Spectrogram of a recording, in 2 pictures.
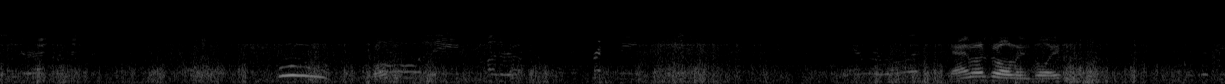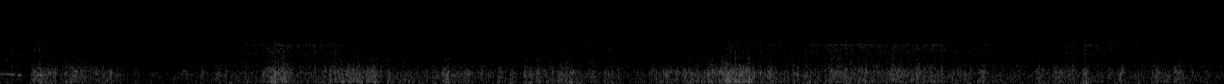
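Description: Wind rushes past a microphone.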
